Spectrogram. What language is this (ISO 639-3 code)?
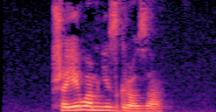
pol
